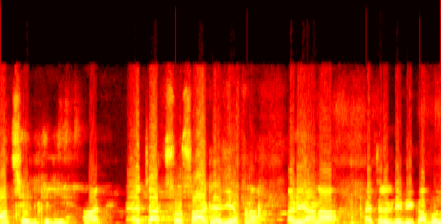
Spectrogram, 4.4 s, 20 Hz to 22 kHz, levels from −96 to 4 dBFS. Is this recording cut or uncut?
cut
